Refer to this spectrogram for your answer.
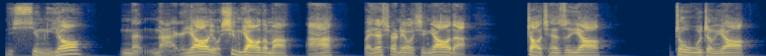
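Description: A man voicing a jumpy, blustering scholar who stammers loudly and demands answers. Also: mid-range voice, moderate pace, voice pushed down, close to an everyday voice. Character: blustering, jumpy male scholar Chai Wentong.

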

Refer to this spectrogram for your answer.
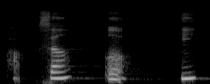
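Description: A woman's voice: sits high, steady tone, slow, creaky, darkish tone. A woman hosting a live stream, chatting playfully, repeating herself and laughing often. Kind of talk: casual live-stream chat.

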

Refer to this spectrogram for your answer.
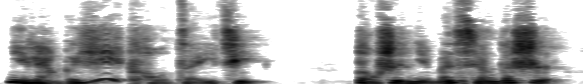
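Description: A woman's voice: mid-range voice, lively intonation, fairly quick, a bit bright, slightly rough, heavily acted. A woman doing a wheedling young nobleman. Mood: blustering.

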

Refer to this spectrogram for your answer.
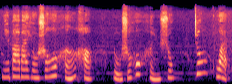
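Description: A woman voicing a small, gentle baby bird in a children's storybook, speaking softly. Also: high-pitched, lively intonation, unhurried. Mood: wondering.

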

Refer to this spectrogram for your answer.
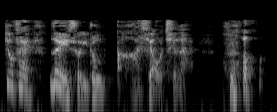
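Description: A man telling a dramatic story in an expressive narrating voice, on a dull lo-fi recording. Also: high voice, unhurried, slightly rough.

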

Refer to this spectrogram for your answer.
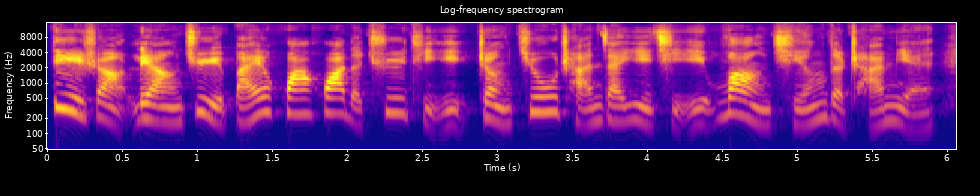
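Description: Woman reading an audiobook, lively voice, expressive. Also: fairly low pitch, slow pace. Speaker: narrator. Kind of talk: audiobook narration.

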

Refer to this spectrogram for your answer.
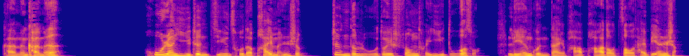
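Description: Husky guy telling a story, really expressive, dry close mic. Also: medium pitch, moderate pace, no room sound. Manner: expressive, acts out the scenes. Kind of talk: dramatic story narration.

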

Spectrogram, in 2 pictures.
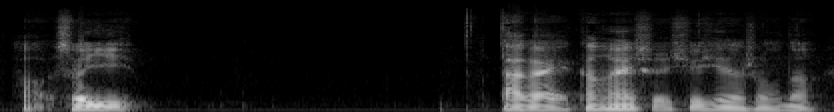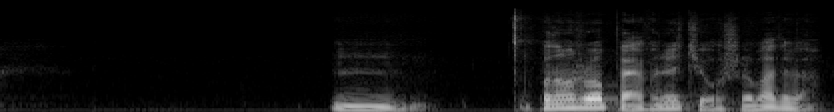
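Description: Man, somewhat low voice, patient teacher, recorded pronunciation lesson. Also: darkish tone. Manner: patient, drills sounds slowly with repetition.

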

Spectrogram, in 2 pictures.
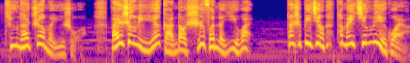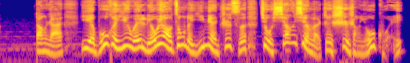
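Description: A man narrating a serialized audiobook in an animated storytelling manner. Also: high voice, moderate pace, breathy edge. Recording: faint background music.

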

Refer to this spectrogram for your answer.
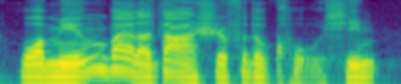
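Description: A man narrating a novel as an audiobook reader, telling the story with dramatic, expressive delivery. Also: mid-range voice, fairly quick, no room sound, clean studio sound.

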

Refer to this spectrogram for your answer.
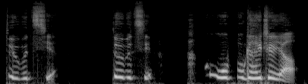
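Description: A man's voice: normal speed, a little mellow, no room sound, studio quality. A man voicing a panicked young woman student who cries out apologies in a trembling voice. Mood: tearful. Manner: trembling, crying falsetto pleas.

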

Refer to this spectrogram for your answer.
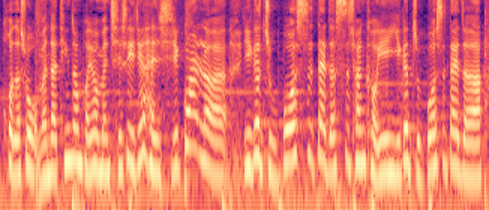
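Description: A woman's voice: a little high, a little fast. A woman hosting a podcast in a chatty, casual way, talking to guest and listeners. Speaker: podcast host.

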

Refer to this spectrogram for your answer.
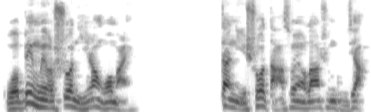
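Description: A man reading aloud and voicing an angry male stock trader who shouts accusations. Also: mid-range voice, expressive, fast, breathy edge. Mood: accusing.

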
